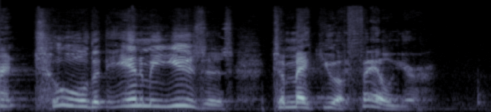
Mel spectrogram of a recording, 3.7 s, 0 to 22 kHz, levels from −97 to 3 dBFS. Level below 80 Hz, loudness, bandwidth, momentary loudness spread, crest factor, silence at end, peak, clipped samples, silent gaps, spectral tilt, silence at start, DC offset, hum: -84 dBFS; -36 LUFS; 17.5 kHz; 15 LU; 22 dB; 0.5 s; -16 dBFS; under 0.1%; none; -3.5 dB/octave; 0 s; under 0.1%; none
